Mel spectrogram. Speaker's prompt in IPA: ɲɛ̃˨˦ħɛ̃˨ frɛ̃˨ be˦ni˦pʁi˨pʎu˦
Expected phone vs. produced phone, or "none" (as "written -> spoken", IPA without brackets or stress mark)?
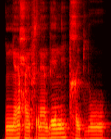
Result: none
